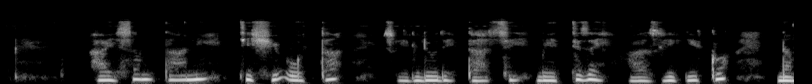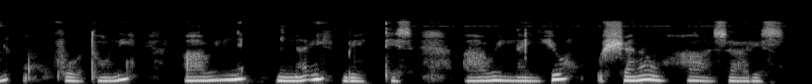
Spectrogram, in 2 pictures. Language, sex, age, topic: Gamo, female, 25-35, government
